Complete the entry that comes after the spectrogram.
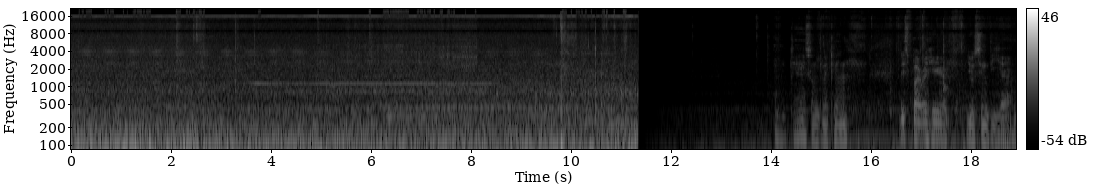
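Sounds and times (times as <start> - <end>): gas furnace running: 0.0 - 11.4, 12.7 - 18.9
faint thin whine: 2.0 - 10.1.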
